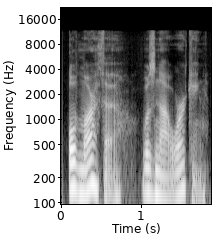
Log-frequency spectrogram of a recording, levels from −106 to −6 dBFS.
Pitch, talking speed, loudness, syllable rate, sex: 120 Hz, 160 wpm, -18 LUFS, 4.7 syllables/s, male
